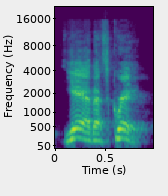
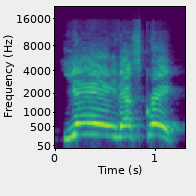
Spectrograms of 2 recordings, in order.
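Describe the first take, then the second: First: It is said flatly, without excitement. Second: It is said with excitement.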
